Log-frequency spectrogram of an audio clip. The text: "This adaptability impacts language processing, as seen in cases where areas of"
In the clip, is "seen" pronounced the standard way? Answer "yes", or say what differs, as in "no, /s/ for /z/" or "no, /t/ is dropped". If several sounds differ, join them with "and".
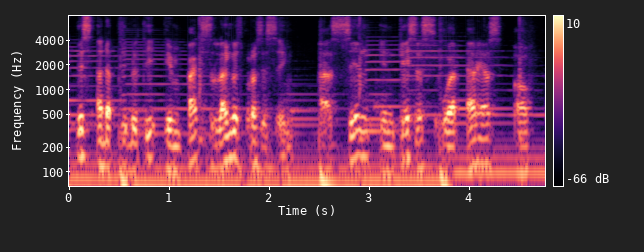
yes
